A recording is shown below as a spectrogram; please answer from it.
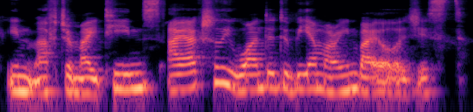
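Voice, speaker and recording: A woman's voice: mid-range voice, fairly even intonation. Woman researcher chatting. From Costa Rica. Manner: thoughtful, friendly, quick to laugh. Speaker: guest researcher. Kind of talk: casual interview talk.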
